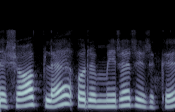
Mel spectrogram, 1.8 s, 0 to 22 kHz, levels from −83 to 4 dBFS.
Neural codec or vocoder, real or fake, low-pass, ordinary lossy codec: none; real; 7.2 kHz; none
